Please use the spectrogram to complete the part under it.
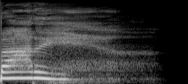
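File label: vocal female, Dance Vocals, spoken words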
